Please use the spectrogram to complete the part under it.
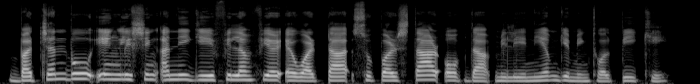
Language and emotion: Manipuri, neutral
